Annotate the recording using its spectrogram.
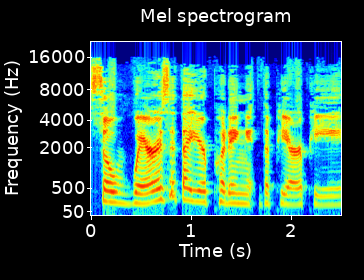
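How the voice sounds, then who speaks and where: In an American accent, a bright, sharp voice moves at a moderate pace with ordinary pitch variation, the sound dry and close with no echo in a very clean recording with a silent background. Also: woman. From US South. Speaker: podcast host. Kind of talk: casual chat.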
